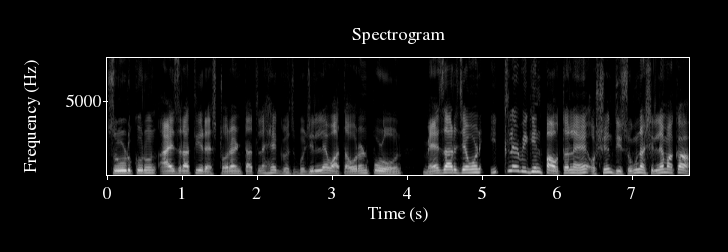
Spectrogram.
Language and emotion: Goan Konkani, surprised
